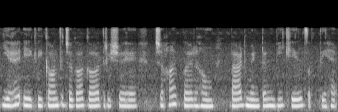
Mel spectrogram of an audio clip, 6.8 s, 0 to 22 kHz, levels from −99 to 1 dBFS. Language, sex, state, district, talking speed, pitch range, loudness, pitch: Hindi, female, Chandigarh, Chandigarh, 135 wpm, 230-245 Hz, -14 LUFS, 235 Hz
